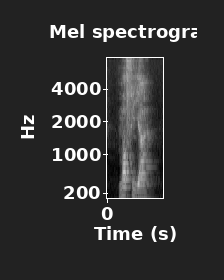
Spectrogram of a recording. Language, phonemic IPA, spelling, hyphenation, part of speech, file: Dutch, /ˈmɑ.fi.aː/, maffia, maf‧fia, noun, Nl-maffia.ogg
- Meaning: mafia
